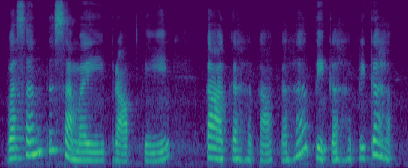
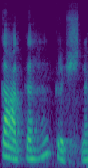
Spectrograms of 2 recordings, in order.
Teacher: बहुत सारे विसर्ग लगे हैं, तो विसर्ग में हमें ह की ध्वनि उच्चारित करनी है।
